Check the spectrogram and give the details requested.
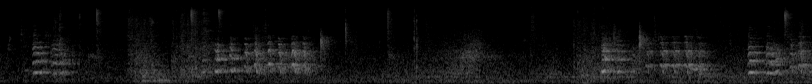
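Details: Captive red-crowned parakeets, kept as pet birds, busy with a large willow branch given to them as occupation during the dreary winter; harsh, nasal, chattering call bursts come in short clusters, with quieter gaps and rustling between them.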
